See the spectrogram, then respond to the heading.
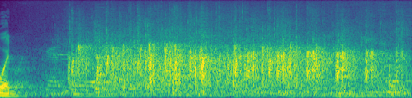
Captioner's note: applause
